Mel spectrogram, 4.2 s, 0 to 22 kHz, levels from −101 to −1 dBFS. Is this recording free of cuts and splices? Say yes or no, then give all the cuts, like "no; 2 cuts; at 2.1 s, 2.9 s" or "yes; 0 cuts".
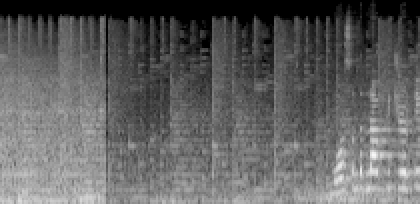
no; 1 cut; at 2.8 s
